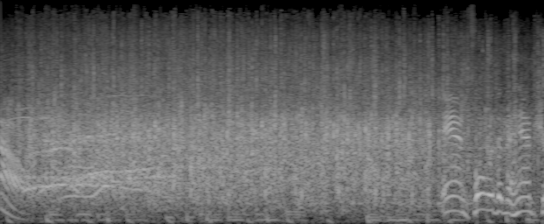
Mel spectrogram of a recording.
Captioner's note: applause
